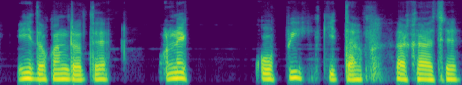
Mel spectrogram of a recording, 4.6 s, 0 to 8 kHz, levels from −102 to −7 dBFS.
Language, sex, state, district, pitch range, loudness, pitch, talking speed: Bengali, male, West Bengal, Malda, 135-150 Hz, -17 LUFS, 140 Hz, 90 wpm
